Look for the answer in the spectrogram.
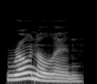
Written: ronelyn

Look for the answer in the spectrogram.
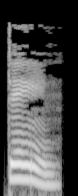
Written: daine

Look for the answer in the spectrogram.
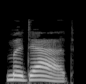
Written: medad

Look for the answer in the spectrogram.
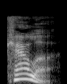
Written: calla

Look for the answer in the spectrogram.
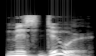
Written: misdoer

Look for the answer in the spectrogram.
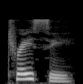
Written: tracee

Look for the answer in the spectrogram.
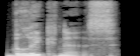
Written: bleakness

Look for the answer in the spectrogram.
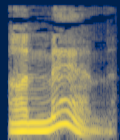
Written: unman

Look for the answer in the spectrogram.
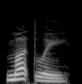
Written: muttley

